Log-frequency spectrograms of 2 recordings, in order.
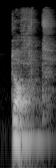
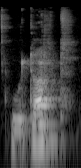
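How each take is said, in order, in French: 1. Le R se prononce sans roulement. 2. Le R est roulé. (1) "Vous pourriez très bien dire tort" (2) "si vous pouvez rouler un petit peu ce R"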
